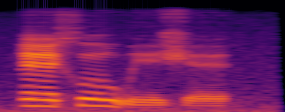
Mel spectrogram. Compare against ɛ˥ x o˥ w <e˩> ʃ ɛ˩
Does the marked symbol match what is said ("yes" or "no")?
yes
